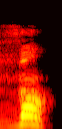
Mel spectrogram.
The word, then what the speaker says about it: vent: Attention, regardez bien comment ça s'écrit. Ça va? Donc le premier, c'est le O, vont. Le deuxième, le A, vent.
